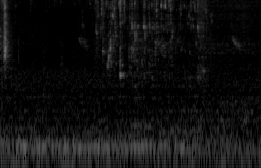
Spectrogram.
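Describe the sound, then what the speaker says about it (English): Water trickles and drips into a seashell holding a flower arrangement with succulents, amaryllis and fern, a soft, continuous pouring sound close by. "And now we will put some water in it"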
